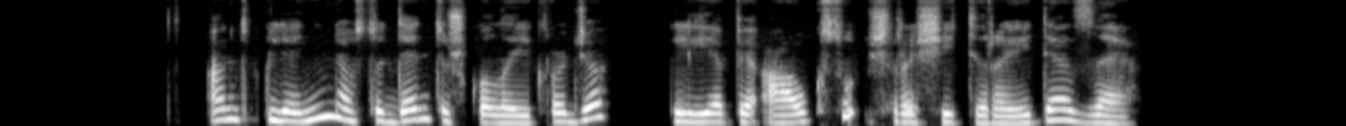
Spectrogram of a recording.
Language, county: Lithuanian, Vilnius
